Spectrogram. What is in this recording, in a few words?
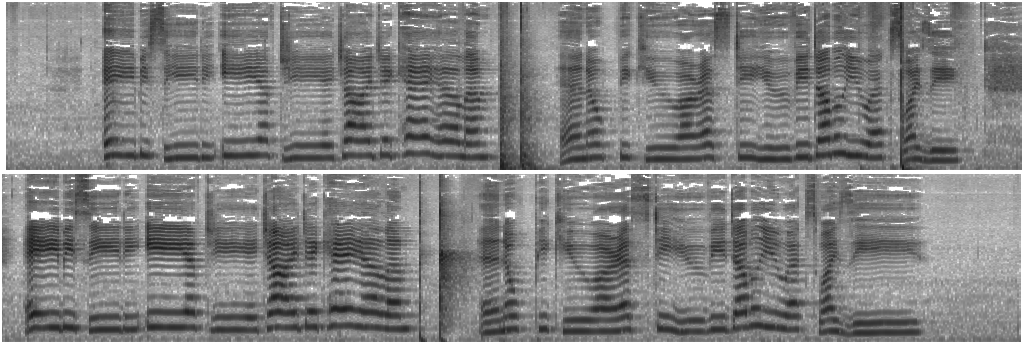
ABC Song British Style for washing hands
